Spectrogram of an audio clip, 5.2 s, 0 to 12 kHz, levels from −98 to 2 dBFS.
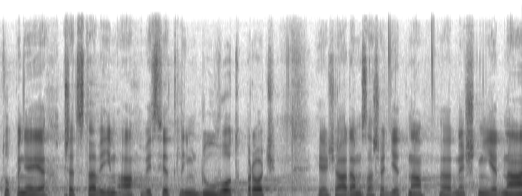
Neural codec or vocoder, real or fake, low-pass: none; real; 10.8 kHz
